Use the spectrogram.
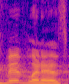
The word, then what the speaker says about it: Vivllainous: So, yeah, it's villainous with an extra V. It's Vivlinous. People always ask me how to pronounce it. I'm like, it's the word villainous but with a V.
